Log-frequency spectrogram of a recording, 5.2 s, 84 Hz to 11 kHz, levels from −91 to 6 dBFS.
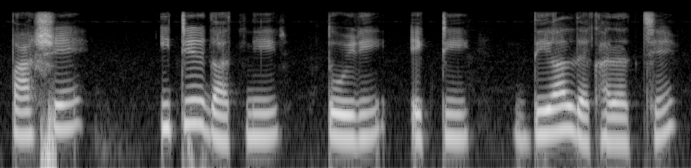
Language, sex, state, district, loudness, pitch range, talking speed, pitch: Bengali, female, West Bengal, Cooch Behar, -18 LUFS, 200-240 Hz, 90 wpm, 205 Hz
